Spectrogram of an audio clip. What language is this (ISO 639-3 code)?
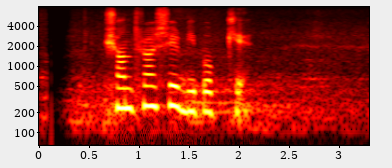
ben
